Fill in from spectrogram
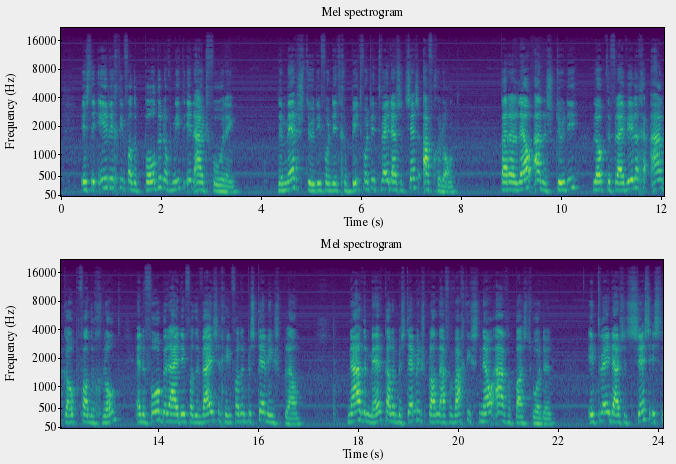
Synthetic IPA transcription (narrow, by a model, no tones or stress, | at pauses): ɪzdəʔɪnrɪχtɪŋvɑndəpɔlˠdənɔχnitɪnœɥtfuːɾɪŋ | dəmɛrstydivʊːɹdɪtχəbitʋɔɹtɪntʋejdœɥzəntsɛsɑfχərɔ̰nt | paːɾalɛlˠaːndəstydi | lowp̚dəvrɛjʋɪləχəʔaːnkowpfɑndəχrɔnt | ʔɛndəvoːrbərɛjdɪŋvɑndəʋɛjzəχɪŋvɑnəd̚bəstɛmɪŋsplɑn | aːdəmɛrkɑnəd̚bəstɛmɪŋsplɑnːaːrvərʋɑχtɪŋsnɛlˠʔaːnχəpɑstʋɔrdən | ʔɪntʋejdœɥzəntsɛsɪsə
